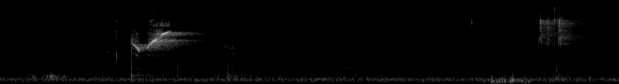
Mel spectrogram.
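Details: Pet European goldfinch kept indoors, pecking at its owner and eating lettuce, gives a single sharp call that sweeps steeply upward, followed later by a brief burst of high rustling or pecking noise in a quiet room.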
